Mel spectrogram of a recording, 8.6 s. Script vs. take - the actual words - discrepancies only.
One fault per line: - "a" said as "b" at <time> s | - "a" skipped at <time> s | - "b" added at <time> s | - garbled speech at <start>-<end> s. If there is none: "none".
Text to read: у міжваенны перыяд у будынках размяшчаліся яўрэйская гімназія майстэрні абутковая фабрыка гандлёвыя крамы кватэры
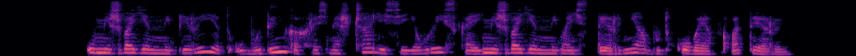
- "гімназія" said as "міжваенны" at 4.9 s
- "фабрыка гандлёвыя крамы" skipped at 7.1 s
